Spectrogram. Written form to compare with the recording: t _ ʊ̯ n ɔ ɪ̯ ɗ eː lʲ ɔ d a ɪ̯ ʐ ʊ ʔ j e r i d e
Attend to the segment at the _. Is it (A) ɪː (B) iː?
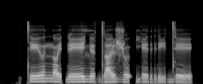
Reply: A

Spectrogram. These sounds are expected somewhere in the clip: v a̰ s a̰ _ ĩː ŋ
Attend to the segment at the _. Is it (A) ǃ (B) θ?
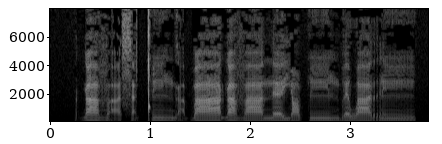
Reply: A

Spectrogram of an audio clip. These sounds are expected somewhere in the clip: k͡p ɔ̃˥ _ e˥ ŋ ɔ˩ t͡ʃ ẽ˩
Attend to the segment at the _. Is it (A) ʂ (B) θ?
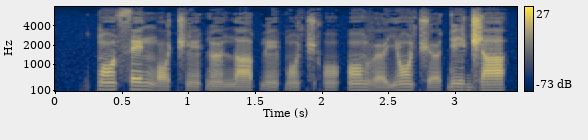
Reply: B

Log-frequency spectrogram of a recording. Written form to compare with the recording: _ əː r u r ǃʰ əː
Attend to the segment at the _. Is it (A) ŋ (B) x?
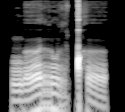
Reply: A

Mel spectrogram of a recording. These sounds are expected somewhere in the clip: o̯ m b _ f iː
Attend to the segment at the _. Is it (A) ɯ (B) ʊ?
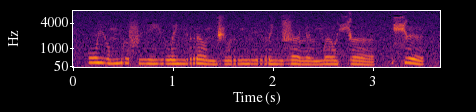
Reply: A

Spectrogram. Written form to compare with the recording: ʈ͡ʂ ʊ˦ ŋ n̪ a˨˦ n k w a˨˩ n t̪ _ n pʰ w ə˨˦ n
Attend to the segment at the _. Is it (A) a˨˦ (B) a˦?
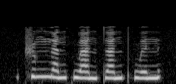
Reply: A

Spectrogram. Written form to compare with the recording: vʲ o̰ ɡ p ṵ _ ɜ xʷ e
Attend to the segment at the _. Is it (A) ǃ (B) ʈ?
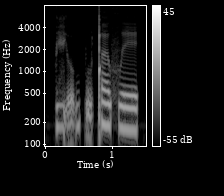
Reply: A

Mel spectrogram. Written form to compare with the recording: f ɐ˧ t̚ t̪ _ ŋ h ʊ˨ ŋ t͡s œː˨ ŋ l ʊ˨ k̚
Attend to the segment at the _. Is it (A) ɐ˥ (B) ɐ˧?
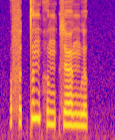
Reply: A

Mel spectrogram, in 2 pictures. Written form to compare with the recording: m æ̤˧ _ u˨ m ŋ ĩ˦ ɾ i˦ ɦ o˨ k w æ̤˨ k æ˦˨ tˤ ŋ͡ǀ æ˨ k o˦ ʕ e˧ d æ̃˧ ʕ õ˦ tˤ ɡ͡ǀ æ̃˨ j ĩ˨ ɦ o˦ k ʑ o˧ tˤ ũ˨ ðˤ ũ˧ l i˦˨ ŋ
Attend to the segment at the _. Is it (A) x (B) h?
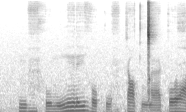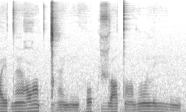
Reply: B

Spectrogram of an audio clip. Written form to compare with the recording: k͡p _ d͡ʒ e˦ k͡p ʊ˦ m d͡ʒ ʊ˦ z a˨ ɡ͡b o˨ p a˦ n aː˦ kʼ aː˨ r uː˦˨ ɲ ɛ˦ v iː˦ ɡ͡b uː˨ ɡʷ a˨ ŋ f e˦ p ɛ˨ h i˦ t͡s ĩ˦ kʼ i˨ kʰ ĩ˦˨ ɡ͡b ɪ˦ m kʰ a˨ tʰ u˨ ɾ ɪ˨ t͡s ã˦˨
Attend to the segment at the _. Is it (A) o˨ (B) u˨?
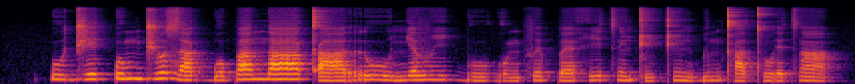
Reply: B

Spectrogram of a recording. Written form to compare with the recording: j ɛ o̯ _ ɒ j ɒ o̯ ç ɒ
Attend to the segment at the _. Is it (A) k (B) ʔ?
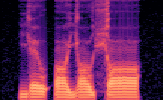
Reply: B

